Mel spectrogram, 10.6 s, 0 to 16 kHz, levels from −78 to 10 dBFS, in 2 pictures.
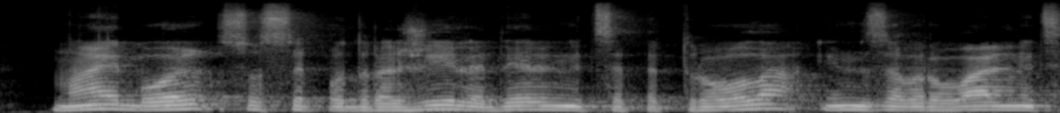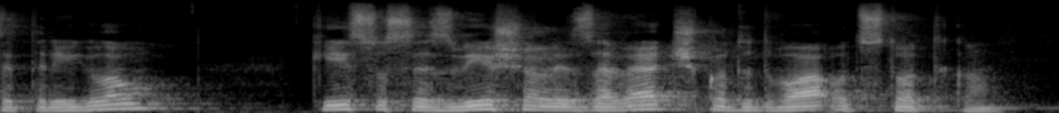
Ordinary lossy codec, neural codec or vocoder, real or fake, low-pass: AAC, 64 kbps; codec, 44.1 kHz, 7.8 kbps, DAC; fake; 14.4 kHz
